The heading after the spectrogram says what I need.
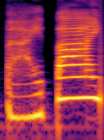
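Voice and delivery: ordinary delivery, nothing marked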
